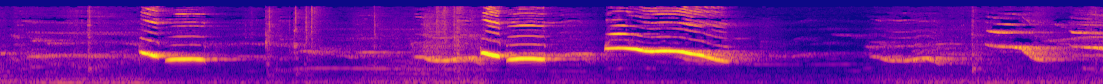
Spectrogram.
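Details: Masked laughingthrush in lively song: short bright whistled phrases, a pair of loud notes, then a long descending slurred whistle, a pause and a final falling phrase.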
